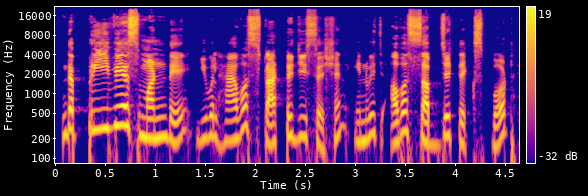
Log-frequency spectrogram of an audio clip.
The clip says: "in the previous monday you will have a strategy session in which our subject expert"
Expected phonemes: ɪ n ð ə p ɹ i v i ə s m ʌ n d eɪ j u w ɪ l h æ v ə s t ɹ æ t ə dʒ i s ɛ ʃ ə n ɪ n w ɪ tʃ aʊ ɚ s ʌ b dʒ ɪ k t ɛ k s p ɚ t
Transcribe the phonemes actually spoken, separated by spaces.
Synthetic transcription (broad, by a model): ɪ n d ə p ɹ i v i ə s m ʌ n d eɪ j u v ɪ l h æ v ə s t ɹ æ t ə dʒ i s ɛ ʃ ə n ɪ n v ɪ tʃ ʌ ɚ s ʌ b dʒ ɪ k t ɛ k s p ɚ t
